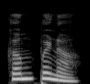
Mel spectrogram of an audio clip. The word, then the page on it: ಖಂಪಣ: khampaṇa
